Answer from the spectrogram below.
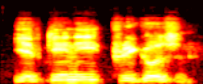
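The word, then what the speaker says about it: Yevgeny Prigozhin: the news about please help me with the pronunciation Scott evgeny priguzen oh that's good recruiting prisoners oh I put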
